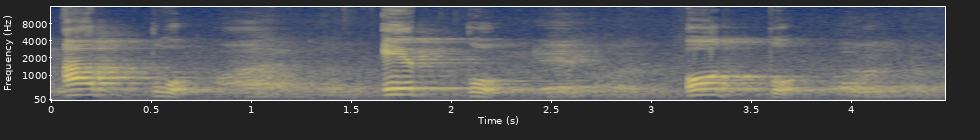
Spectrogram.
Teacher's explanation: تا کی آواز باریک ہوتی ہے، بغیر جھٹکے والی ہوتی ہے، اور تو کی آواز موٹی ہوتی ہے اور جھٹکے والی ہوتی ہے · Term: حروف قلقلہ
